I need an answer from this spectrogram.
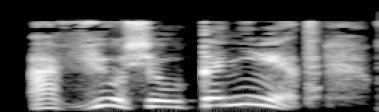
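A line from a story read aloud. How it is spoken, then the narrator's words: Exclaiming. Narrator (Russian): воскликнул Бильбо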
